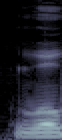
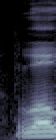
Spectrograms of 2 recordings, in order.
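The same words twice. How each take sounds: First: The scream is pitched mid-low. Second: The scream is pitched a bit higher. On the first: "instead of" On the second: "you can try a bit higher"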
